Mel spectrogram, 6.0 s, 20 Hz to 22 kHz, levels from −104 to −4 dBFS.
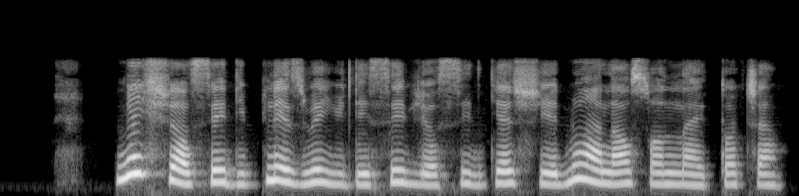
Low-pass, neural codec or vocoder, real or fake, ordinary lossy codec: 7.2 kHz; codec, 16 kHz, 4 kbps, FunCodec, trained on LibriTTS, 50 frames a second; fake; none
